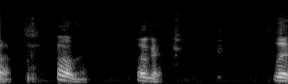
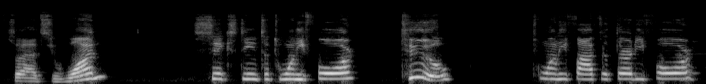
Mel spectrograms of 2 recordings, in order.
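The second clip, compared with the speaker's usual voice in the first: slow, showy reading of quiz options; game-show host; 9 semitones higher, 4 dB louder, much slower than usual. Acted. Host reads out the choices, slow game-show delivery.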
